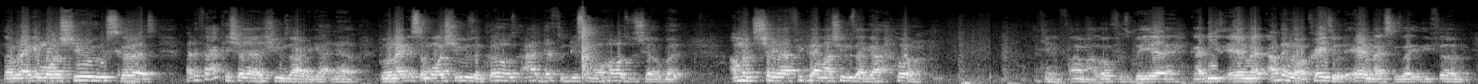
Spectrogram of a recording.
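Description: A young man films a relaxed clothing haul, his fairly high voice set back from the camera in an echoey room with a faint hiss. He talks in loose slang and keeps checking in with the viewers. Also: fast talker, distant mic. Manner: slangy, laid-back, keeps asking "you feel me". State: out of breath. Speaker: vlogger. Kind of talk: casual haul vlog.

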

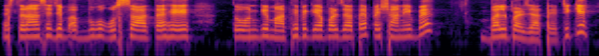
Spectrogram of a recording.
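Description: A woman teaches young pupils in a slightly high voice. She is patient and explains things step by step. She often stretches single words out slowly and repeats them so children can follow. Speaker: primary school teacher. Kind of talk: recorded classroom lesson.

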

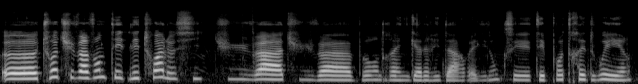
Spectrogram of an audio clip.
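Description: A young woman chatting casually as she plays a life-simulation game, teasing her characters with quick exclamations. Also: mid-range voice, steady tone, no room sound. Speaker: let's play host. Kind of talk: casual gameplay commentary.

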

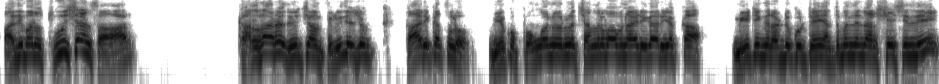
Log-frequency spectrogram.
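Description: A man speaking as a political guest in an impassioned interview, emphatic and repetitive, often growing loud and intense. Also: sits high, fast talker, dry recording, muffled recording. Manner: emphatic, repeats lines, gets louder and more intense.

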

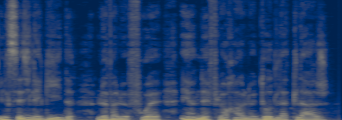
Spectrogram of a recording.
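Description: Low, husky male audiobook narrator. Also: normal speed, mellow. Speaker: audiobook reader.

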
